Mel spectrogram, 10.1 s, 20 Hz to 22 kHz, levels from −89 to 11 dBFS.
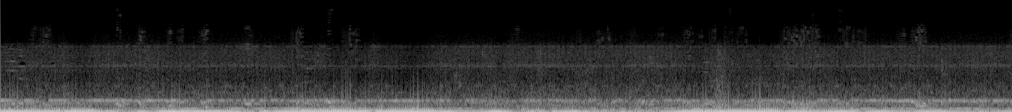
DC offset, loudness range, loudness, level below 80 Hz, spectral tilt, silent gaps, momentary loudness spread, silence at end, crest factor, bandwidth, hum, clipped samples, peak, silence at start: under 0.1%; 3 LU; -22 LUFS; -18 dBFS; -10 dB/octave; none; 9 LU; 0 s; 12 dB; 2.9 kHz; none; under 0.1%; -6 dBFS; 0 s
